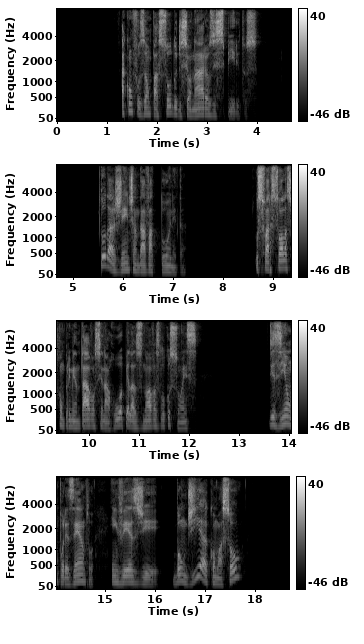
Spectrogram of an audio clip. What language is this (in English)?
Portuguese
